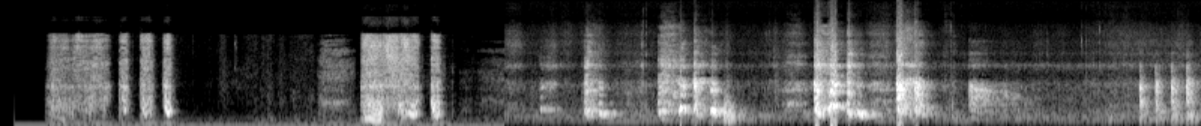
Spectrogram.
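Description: Repeated harsh coughing bursts in clusters, some rough and throaty, acted to imitate a chest-congestion cough from bronchitis.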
